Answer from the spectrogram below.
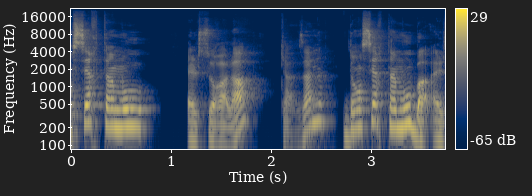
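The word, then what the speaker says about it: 火山: Le premier cana du second kanji, le sa va prendre un accent ici le dakuten ce qui nous donne kazan ce qui est beaucoup plus facile à prononcer pour les japonais.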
